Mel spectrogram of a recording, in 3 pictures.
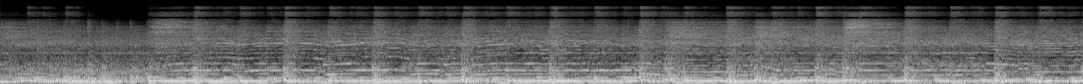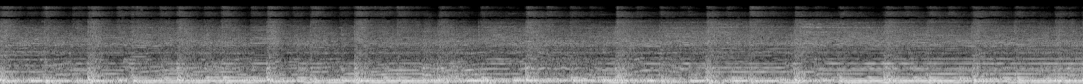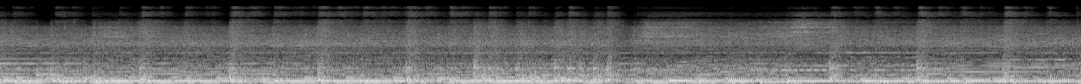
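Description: Live blues-rock band playing an instrumental break: electric guitars and a drum kit, a bending lead guitar line over a repeating low riff, heard as a room recording in the hall.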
